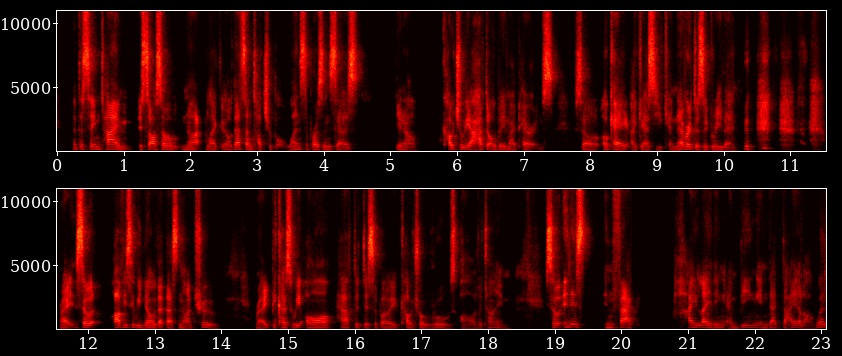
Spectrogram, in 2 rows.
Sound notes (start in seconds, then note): 10.3 laughs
